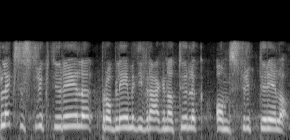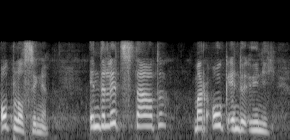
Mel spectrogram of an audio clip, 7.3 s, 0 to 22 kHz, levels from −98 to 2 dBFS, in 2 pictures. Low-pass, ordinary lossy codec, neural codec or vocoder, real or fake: 7.2 kHz; none; codec, 16 kHz, 4.8 kbps, FACodec; fake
